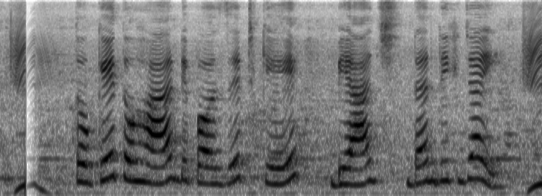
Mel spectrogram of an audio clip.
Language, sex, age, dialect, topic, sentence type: Bhojpuri, female, 18-24, Western, banking, statement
